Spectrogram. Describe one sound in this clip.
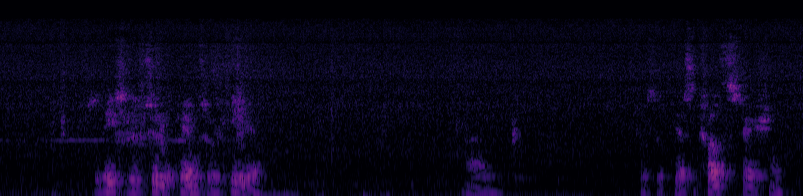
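A middle-aged man speaks calmly nearby, in short bursts.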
